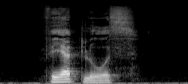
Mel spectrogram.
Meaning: worthless
- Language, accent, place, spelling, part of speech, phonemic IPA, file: German, Germany, Berlin, wertlos, adjective, /ˈveːɐ̯tˌloːs/, De-wertlos.ogg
